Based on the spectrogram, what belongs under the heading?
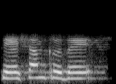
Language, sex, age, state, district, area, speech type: Sanskrit, female, 18-30, Kerala, Malappuram, urban, conversation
